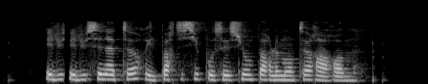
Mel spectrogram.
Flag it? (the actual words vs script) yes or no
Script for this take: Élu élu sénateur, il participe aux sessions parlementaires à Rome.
no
